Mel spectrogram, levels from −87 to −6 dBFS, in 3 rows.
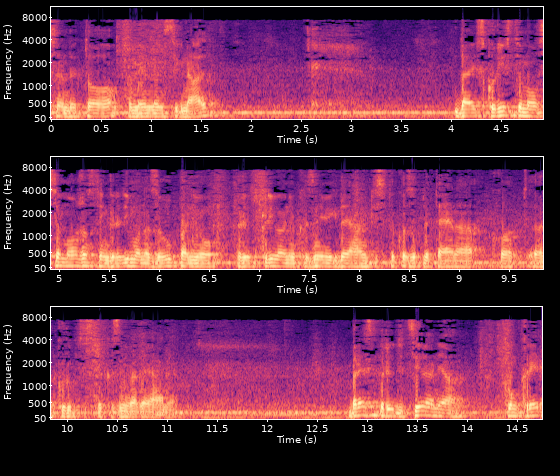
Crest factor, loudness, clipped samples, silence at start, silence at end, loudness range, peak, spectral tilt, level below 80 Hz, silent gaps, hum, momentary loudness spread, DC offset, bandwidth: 14 dB; -14 LUFS; 0.2%; 0 s; 0 s; 4 LU; 0 dBFS; -6.5 dB/octave; -30 dBFS; none; none; 10 LU; under 0.1%; 7.6 kHz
